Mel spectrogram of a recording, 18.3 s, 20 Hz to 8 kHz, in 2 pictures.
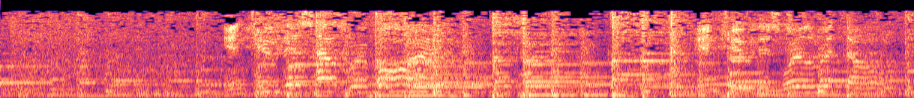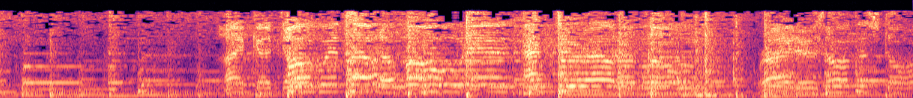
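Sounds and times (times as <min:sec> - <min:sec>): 
moody rock song with bass, drums and keyboard: 0:00.0 - 0:17.0
hissing wash like rainfall: 0:00.0 - 0:18.2
male voice singing a moody rock song: 0:02.2 - 0:05.0, 0:06.8 - 0:09.4, 0:11.3 - 0:18.2
speech: 0:02.3 - 0:03.3.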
